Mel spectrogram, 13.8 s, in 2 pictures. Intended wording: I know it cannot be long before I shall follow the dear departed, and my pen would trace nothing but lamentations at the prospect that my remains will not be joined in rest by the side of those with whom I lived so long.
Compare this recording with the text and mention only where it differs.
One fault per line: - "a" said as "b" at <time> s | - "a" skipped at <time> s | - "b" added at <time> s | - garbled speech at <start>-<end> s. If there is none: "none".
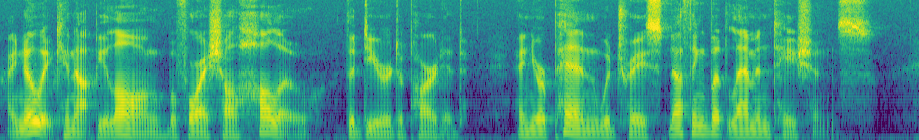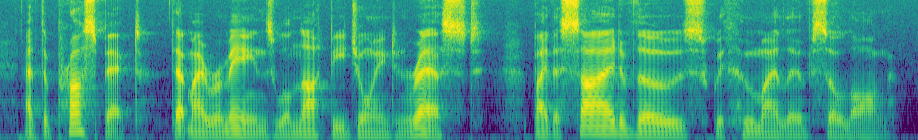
- "follow" said as "hollow" at 1.8 s
- "my" said as "your" at 4.0 s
